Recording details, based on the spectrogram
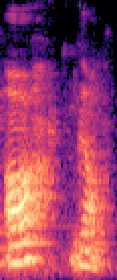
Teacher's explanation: Ele é um sinal que indica que a palavra é nasal. Que quando a gente pronuncia essa palavra, o ar sai pela boca e pelo nariz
